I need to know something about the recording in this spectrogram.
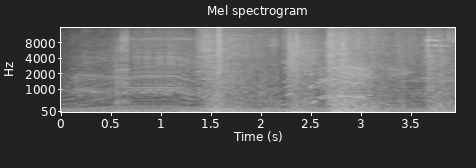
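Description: A car crashes with a loud metal crunch.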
